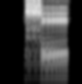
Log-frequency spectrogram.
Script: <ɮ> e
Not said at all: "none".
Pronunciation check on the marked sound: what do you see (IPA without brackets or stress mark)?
ɮ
